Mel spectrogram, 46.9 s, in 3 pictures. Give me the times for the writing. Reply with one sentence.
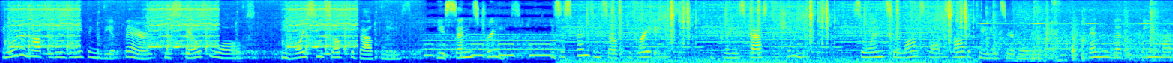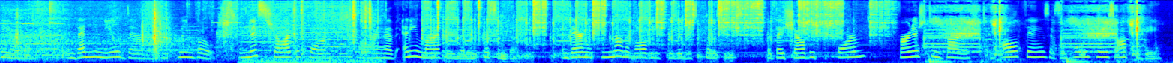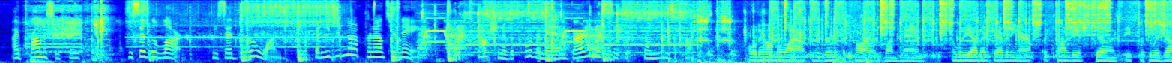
The writing can't be heard in this clip.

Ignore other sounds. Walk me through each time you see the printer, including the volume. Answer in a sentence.
You can hear the printer from 0.0 to 46.8 s, at a steady volume.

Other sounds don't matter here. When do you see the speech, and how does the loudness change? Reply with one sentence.
You can hear the speech from 0.0 to 46.8 s, at a steady volume.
